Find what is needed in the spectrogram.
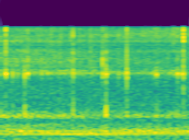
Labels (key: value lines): label: anthrophony, boat engine
recorder: HydroMoth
